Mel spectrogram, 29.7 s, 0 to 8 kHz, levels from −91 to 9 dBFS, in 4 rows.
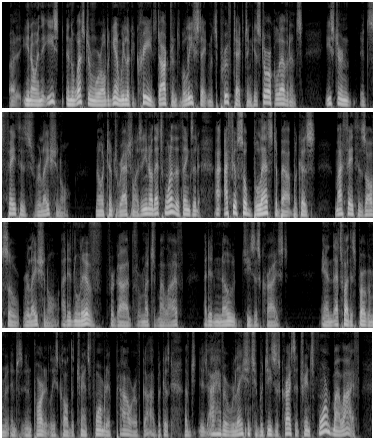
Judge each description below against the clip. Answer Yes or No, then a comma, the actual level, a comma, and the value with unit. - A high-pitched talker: No, low, 105 Hz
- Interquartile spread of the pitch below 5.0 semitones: No, average, 5.3 semitones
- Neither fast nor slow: Yes, average, 195 wpm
